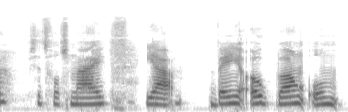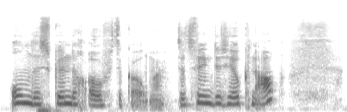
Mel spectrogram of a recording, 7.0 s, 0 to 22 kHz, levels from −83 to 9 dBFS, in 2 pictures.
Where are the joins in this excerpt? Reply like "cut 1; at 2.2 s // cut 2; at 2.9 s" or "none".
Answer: cut 1; at 5.3 s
